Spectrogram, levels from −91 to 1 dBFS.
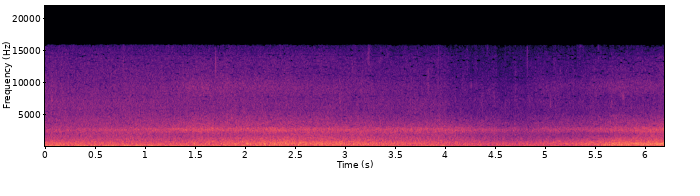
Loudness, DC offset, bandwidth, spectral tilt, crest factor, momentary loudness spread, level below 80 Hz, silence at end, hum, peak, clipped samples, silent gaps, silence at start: -28 LUFS; under 0.1%; 16 kHz; -5 dB/octave; 16 dB; 7 LU; -38 dBFS; 0 s; none; -12 dBFS; under 0.1%; none; 0 s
